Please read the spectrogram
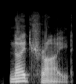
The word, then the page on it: nitrite: American English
